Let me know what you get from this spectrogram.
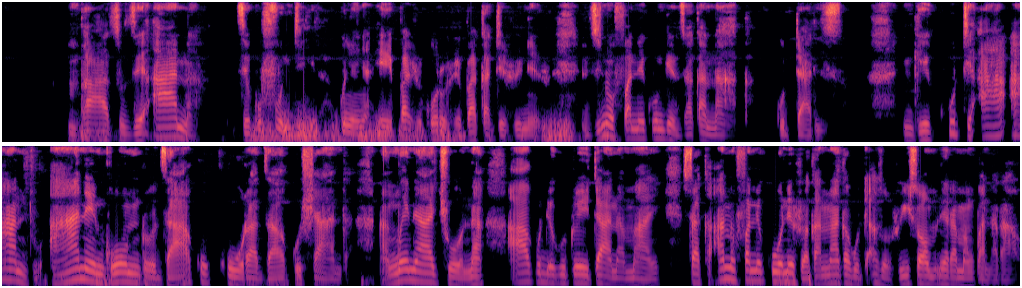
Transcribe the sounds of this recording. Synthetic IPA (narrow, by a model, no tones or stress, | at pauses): mpʰat͡sod͡ze̞ʔana | d͡ze̞kufundirakuɲaɲa̰ʔeipaʐiko̞ɾo̞ʐe̞pakatiʐinḛʐid͡zino̞fanekuŋɡe̞d͡zakanakḁ | kutariːsḁ | ŋɡe̞k̚utiʔaʔantʰuaːne̞ŋɡo̞ndo̞d͡za̰ːkukuɾad͡zaːkuʃa̰ndaa̰mwe̞niat͡ʃo̞naa̰ːkuɗekuto̞itaːnamaisaka̰ʔano̞fanekuo̞neʐakanakakutiazo̞ʐiisawomuneɾamaŋɡwanaɾa̰ːwo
